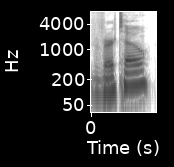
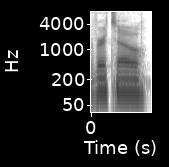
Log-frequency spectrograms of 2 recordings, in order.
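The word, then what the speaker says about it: Vertoe: a website service called verto v r t o e I think that's how you pronounce it absolutely where uh a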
